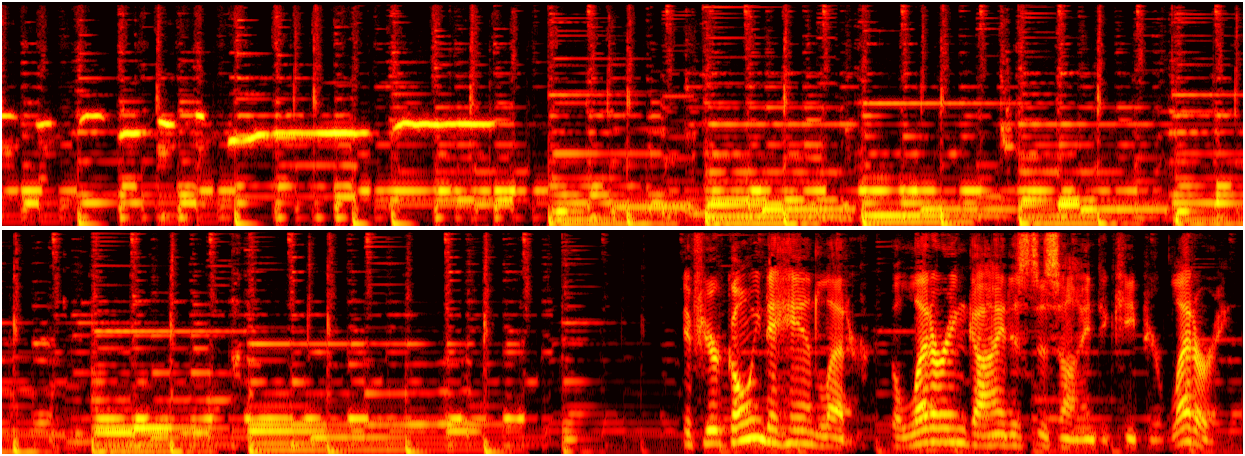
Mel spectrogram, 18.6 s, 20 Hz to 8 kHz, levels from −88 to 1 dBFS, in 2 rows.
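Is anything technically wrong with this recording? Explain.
Yes. A noise suppressor built for speech was left running on this audio, so it treats steady tones, ambience and reverberant tails as noise to be removed. Its gain swings by roughly 15 dB as it decides what to keep. Attacks pass while anything held or decaying is pulled down, so throughout the clip the sound pumps and thins, with level surging on transients and sagging between them.

Sound cut by the noise suppressor happens at seven points: 0.39 to 0.59 s (about 13 dB down), 2.79 to 2.94 s (about 12 dB), 8.52 to 8.81 s (about 8 dB), 8.98 to 10.02 s (about 12 dB), 10.65 to 11.17 s (about 11 dB), 11.78 to 14.43 s (about 14 dB, the longest stretch) and 15.77 to 16.0 s (about 12 dB). In each, the suppressor judged sustained or fading material to be noise and attenuated it harder than its surroundings. Decays collapse early and held sound dips audibly, while any sudden onsets still come through. 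Separately, the call microphone processing leaves nothing above 8 kHz.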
